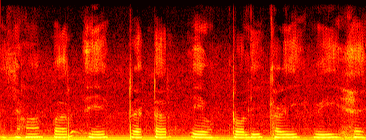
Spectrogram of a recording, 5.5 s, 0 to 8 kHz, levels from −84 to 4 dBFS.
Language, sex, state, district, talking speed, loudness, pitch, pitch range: Hindi, male, Madhya Pradesh, Katni, 100 wpm, -17 LUFS, 165 Hz, 155-170 Hz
